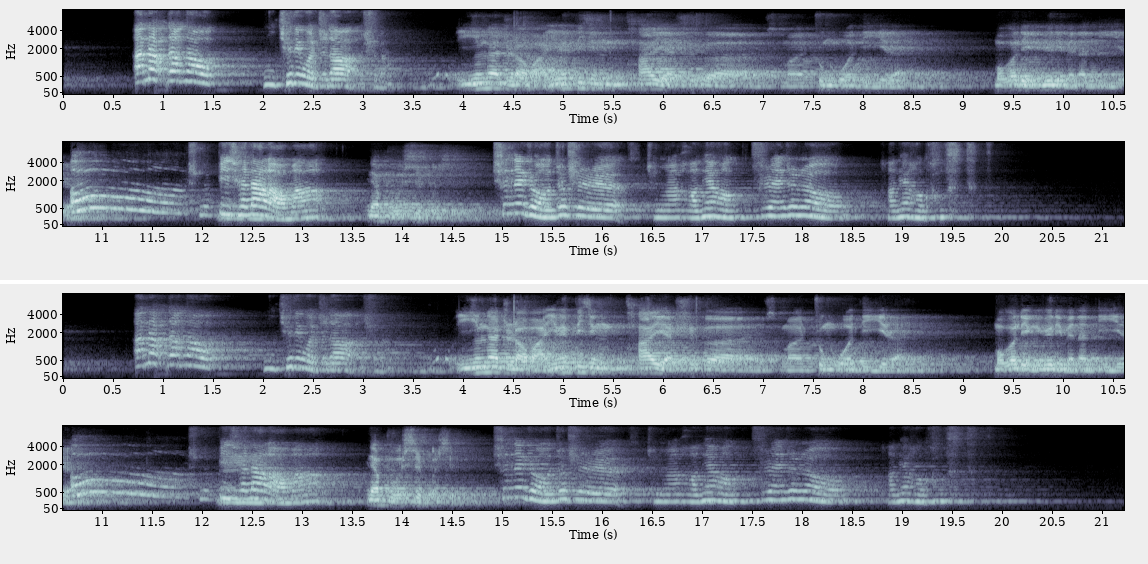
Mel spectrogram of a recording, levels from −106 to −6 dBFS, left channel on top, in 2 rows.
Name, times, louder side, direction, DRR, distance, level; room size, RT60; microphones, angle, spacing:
voice 1, 0.7-1.6 2.0-3.3 10.7-13.3 14.9-18.5 18.9-19.6, left 6 dB, 45° left, 0.4 m, -28 dB
voice 2, 3.5-8.5 9.3-10.7 12.1-12.6 13.6-14.6, right 2 dB, 55° right, 1.5 m, -28 dB
18.0 x 12.0 x 5.2 m
head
